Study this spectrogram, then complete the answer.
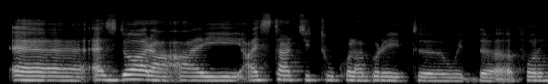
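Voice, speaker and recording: A woman speaks with an Italian accent at a fairly slow pace. Her medium-pitched voice has a dark, mellow tone. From Italy. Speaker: PhD student. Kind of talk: self-introduction. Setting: video call. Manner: halting.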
